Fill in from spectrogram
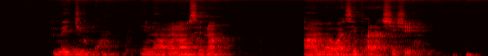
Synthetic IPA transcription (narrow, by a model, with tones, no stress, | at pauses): me˦d͡ʒi˨ku˧˦ĩ˦nũ˦a˨wɔ̃˧nãː˦si˨nãː˦ | a˨ã˧˦m˦ɛ̃˦˨wa˨˦si˧ka˧ɾa˨ʃi˨ʃḛ˨˦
